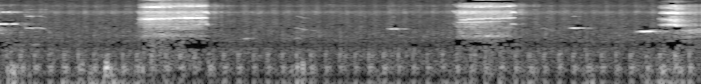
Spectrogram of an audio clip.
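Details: Common myna chicks in the nest, mouths gaping wide as they beg to be fed, give harsh, hissing, raspy bursts about half a second long, two loud bursts three seconds apart and a third starting at the end, with faint thin whistles between.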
